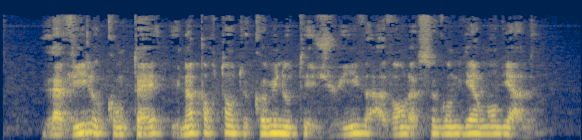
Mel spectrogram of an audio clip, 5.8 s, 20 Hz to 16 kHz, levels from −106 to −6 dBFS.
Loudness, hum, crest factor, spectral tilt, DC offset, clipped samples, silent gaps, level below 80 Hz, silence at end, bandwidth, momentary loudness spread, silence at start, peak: -23 LUFS; none; 18 dB; -6 dB/octave; under 0.1%; under 0.1%; none; -64 dBFS; 0.5 s; 11.5 kHz; 7 LU; 0.45 s; -6 dBFS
